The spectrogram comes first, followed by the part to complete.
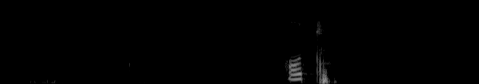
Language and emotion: Russian, neutral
